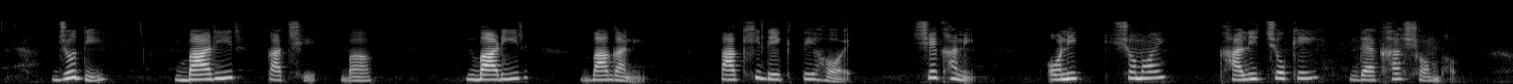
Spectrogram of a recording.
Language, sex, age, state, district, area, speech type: Bengali, female, 18-30, West Bengal, Howrah, urban, spontaneous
